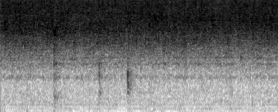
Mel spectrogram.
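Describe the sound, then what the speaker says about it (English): Chopped onion sautéing in a pan for Jamaican seasoned rice, a constant close sizzle with a few soft stirring taps, no voices. "Saute it for a minute or so until the onion becomes transparent."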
